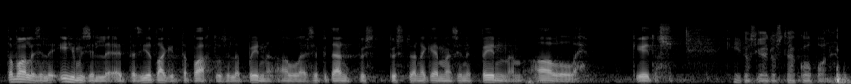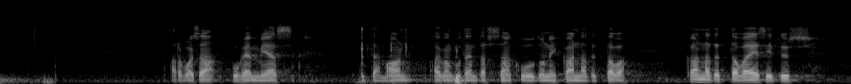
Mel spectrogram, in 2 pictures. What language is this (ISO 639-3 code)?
fin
